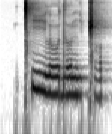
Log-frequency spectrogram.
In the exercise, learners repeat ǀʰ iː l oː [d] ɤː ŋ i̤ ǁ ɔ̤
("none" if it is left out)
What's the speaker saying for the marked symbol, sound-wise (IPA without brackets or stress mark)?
d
